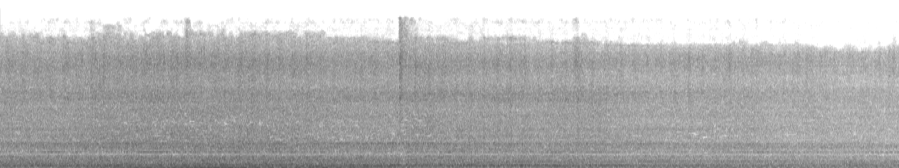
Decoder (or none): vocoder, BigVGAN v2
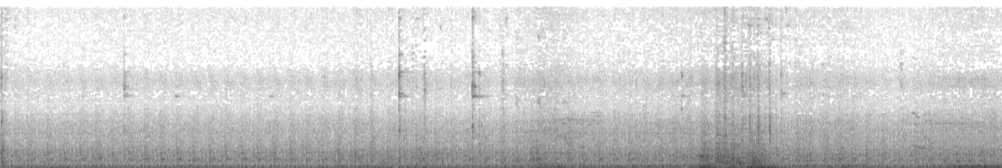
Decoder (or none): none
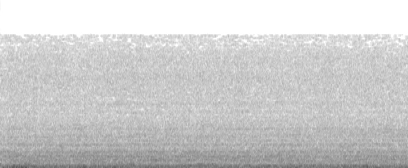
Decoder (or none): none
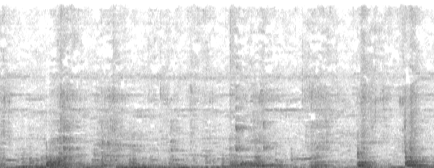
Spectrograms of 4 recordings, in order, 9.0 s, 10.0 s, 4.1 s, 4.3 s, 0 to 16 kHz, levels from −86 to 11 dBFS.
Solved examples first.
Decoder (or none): vocoder, BigVGAN v2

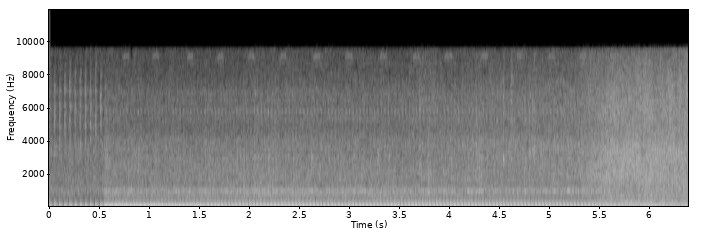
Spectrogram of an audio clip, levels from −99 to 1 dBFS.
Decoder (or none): none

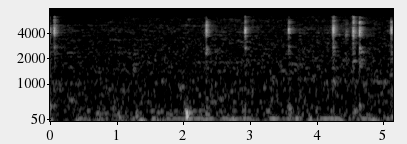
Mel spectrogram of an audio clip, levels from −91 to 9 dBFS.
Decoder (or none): vocoder, BigVGAN v2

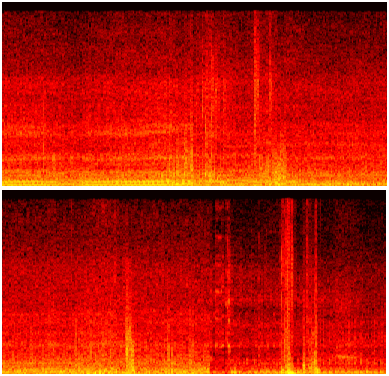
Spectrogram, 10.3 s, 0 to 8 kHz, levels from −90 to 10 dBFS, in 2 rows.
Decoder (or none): none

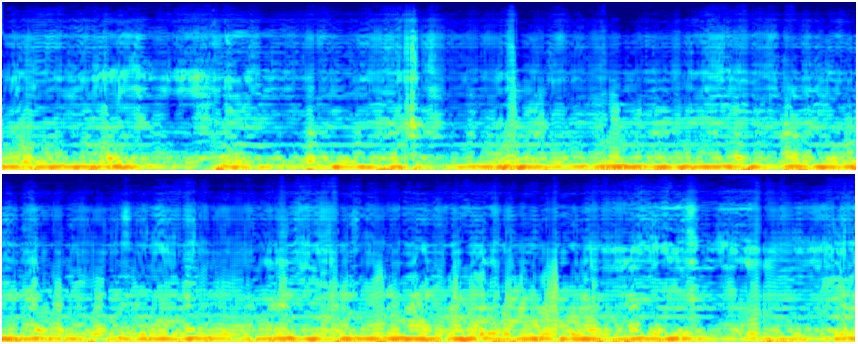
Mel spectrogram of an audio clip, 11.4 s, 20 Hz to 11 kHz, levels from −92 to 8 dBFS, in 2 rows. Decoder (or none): vocoder, BigVGAN v2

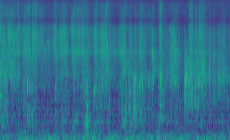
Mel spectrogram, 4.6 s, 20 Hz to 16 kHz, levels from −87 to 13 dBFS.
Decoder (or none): vocoder, BigVGAN v2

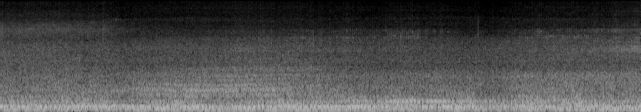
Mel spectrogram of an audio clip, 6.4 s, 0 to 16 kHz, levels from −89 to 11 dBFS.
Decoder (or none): none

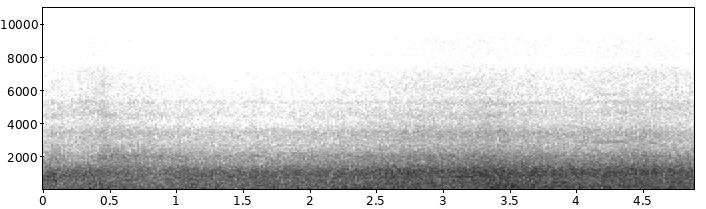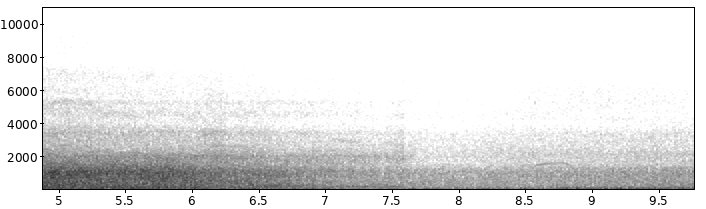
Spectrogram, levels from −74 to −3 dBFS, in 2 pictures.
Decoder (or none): vocoder, BigVGAN v2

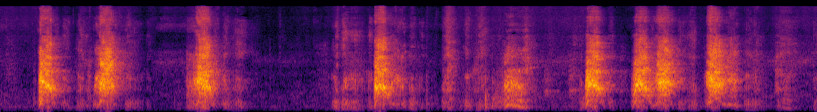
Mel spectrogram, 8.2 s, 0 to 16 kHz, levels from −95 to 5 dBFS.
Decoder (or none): vocoder, BigVGAN v2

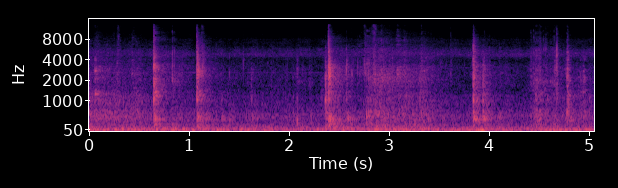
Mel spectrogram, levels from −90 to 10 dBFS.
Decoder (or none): none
